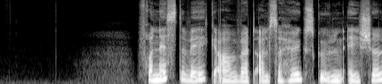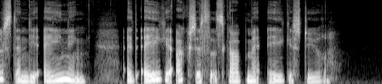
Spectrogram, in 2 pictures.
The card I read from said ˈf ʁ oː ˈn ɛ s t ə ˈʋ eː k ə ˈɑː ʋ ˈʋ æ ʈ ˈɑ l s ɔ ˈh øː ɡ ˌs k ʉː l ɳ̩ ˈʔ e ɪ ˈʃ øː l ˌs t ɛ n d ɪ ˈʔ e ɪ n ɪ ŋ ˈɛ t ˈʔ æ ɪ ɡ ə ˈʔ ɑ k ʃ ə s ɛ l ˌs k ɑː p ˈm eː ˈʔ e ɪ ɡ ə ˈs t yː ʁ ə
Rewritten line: ˈf ʁ oː ˈn ɛ s t ə ˈʋ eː k ə ˈɑː ʋ ˈʋ æ ʈ ˈɑ l s ɔ ˈh øː ɡ ˌs k ʉː l n̩ ˈʔ e ɪ ˈʃ øː l ˌs t ɛ n d ɪ ˈʔ e ɪ n ɪ ŋ ˈɛ t ˈʔ e ɪ ɡ ə ˈʔ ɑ k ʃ ə s ɛ l ˌs k ɑː p ˈm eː ˈʔ e ɪ ɡ ə ˈs t yː ʁ ə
